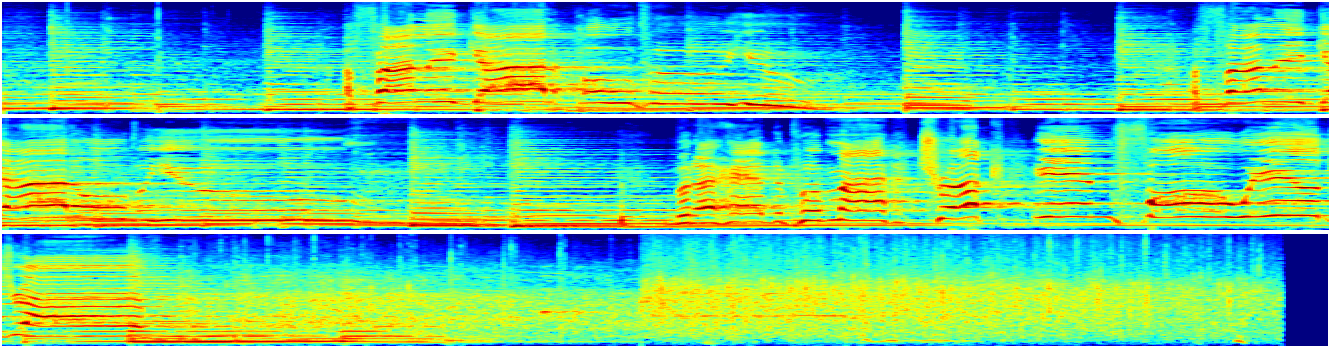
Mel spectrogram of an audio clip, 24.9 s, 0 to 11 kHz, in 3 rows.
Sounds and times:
Music: 0.0s - 20.2s.

